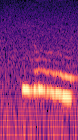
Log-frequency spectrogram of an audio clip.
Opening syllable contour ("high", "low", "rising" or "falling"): falling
